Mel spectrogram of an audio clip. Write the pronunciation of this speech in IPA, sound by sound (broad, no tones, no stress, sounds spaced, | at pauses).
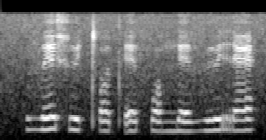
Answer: v ɛ x ø tʼ ɔ tʼ ɛ f ɔ ŋ ɛ v ø r æ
